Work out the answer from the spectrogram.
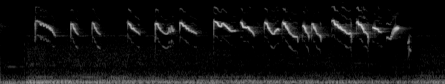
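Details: Oriental white-eye kept at home, singing in the loud open-beaked 'ngeplong' style: a rapid run of high, thin, down-slurred whistled notes that quickens into a dense twittering chatter, with a low hum underneath.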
